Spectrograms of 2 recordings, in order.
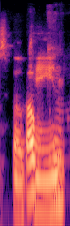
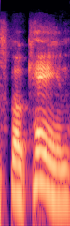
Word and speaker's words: Spokane: state away right and everyone butchers his channel name because they're not from this part of the country though it's called Spokane Washington right but but they call them Spokane because you know I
